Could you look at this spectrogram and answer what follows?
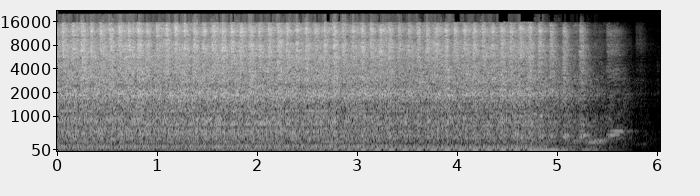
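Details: Land Rover 300Tdi diesel destined for a Ferguson TE20 swap, test-run with a 24V starter, a 12V fuel solenoid and no exhaust fitted: loud, raw clatter running steadily, then winding down to a stop. The engine runs evenly.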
